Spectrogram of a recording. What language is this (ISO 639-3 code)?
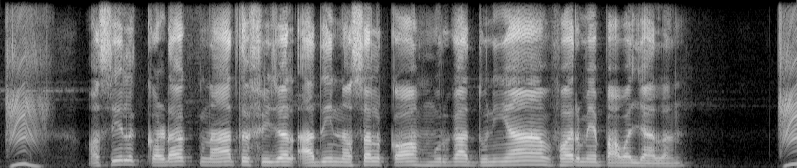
bho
